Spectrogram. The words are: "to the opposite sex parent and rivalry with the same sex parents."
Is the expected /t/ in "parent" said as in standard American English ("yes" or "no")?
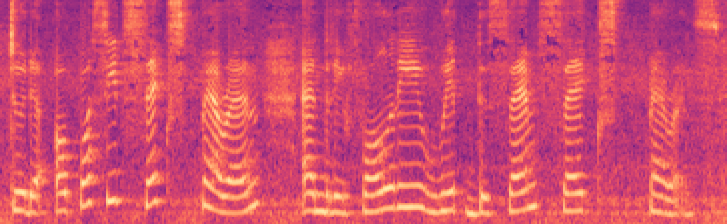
yes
